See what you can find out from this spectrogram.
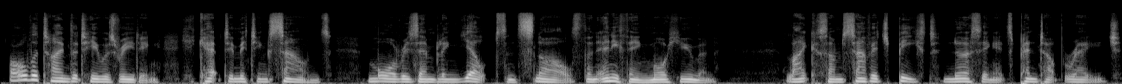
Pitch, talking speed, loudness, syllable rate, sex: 120 Hz, 150 wpm, -20 LUFS, 4.2 syllables/s, male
